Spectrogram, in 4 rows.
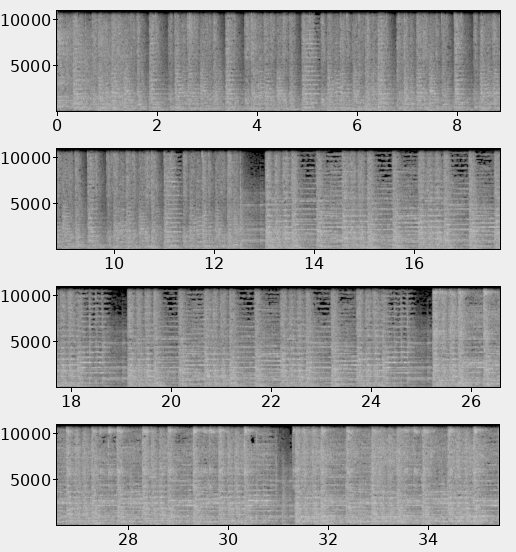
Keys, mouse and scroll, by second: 7.9-10.2 drag, 18.8-21.2 drag, 20.9 z, 24.7 Tab, 29.7 Tab, 32.2 c, 35.2 a.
